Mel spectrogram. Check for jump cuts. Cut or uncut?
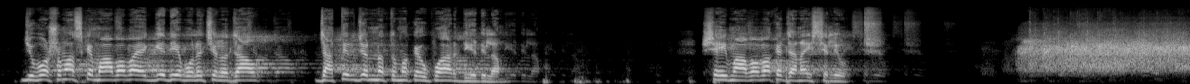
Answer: uncut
